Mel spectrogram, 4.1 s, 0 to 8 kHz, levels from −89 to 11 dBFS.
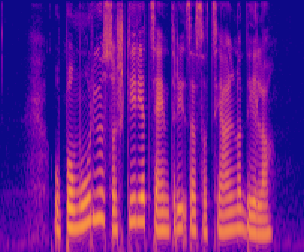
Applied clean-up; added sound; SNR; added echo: none; none; none; none.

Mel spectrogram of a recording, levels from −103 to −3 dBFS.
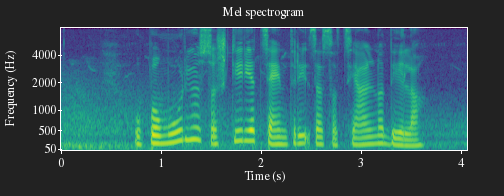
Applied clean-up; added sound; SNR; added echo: none; Fireworks; 19 dB; none.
